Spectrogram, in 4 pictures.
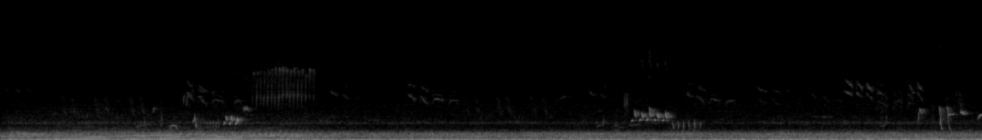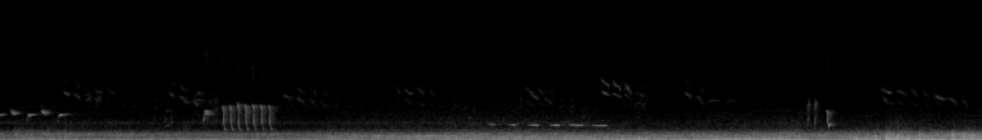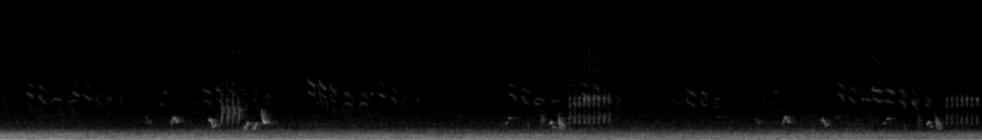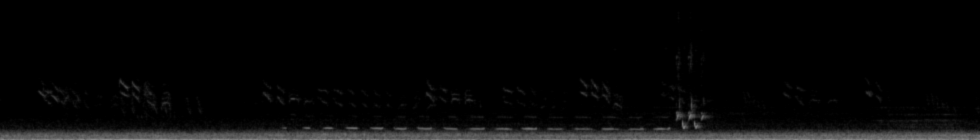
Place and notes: Hauptstraße, Berlin, Germany - Nightingale with heavy traffic
I'm surprised how close to the busy Hauptstrasse this Nightingale is prepared to live.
